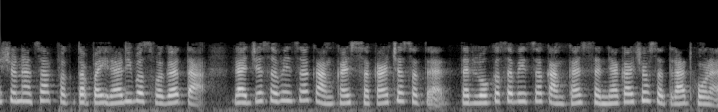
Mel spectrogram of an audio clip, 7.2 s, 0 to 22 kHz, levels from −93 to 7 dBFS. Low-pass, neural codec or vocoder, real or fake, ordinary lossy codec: 5.4 kHz; codec, 24 kHz, 0.5 kbps, DualCodec; fake; none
